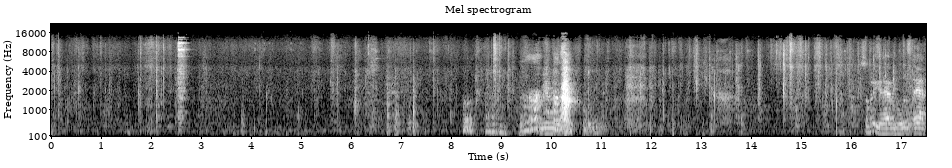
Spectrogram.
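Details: English Cream Golden Retriever puppies, four weeks old, playing indoors just before lunch; scattered soft whimpers, squeaks and small growls amid quiet rustling, with a louder whine burst near the middle and a few brief human voices.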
